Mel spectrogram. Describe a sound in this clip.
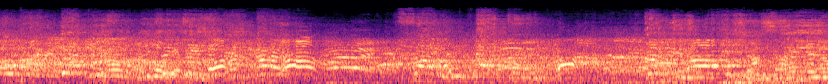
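A crowd talks and cheers loudly in a large echoing hall.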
